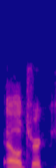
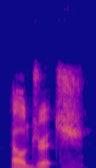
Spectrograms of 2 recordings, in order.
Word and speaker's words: eldritch: elder blast urge Eric Eldrick Earl how is it pronounced I privilege it eldritch I mean I guess you're not super wrong it just sounds fun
